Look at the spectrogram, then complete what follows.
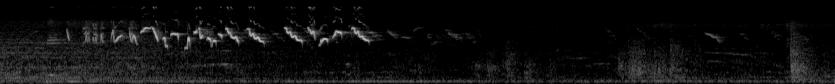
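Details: Energetic lemon-bellied white-eye song meant as a master recording: a dense two-and-a-half-second burst of bright, zigzagging high chirps, followed by quiet with faint scattered rustles and one brief distant note.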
